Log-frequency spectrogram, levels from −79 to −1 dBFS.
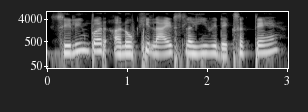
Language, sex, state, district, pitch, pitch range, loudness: Hindi, male, Jharkhand, Ranchi, 175 Hz, 160-200 Hz, -15 LUFS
